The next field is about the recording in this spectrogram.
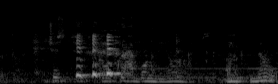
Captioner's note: laughter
